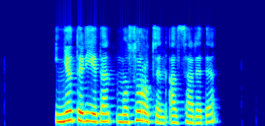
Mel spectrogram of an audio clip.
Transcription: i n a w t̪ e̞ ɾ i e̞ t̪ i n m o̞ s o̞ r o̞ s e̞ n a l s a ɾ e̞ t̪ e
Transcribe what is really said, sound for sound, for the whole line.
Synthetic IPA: i ɲ a w t̪ e̞ ɾ i e̞ t̪ a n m o̞ s o̞ r o̞ t͡s e̞ n a l s a ɾ e̞ t̪ e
